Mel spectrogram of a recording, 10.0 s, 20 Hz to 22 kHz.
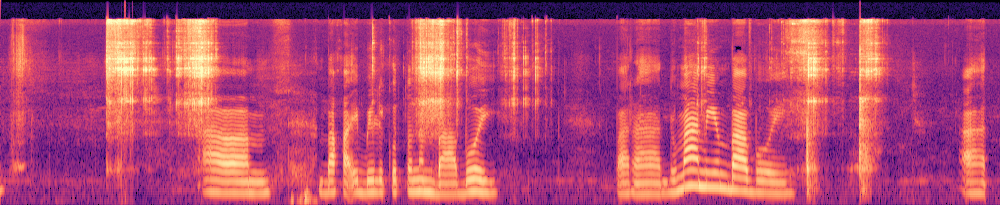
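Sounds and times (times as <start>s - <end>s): coins rattling in ceramic bank: 1.1s - 2.4s, 3.7s - 5.5s, 6.9s - 8.9s.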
